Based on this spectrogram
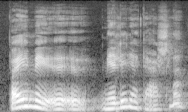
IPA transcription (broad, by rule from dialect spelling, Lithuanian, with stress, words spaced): ˈpɐɪmʲɪ mʲiɛˈlʲɪnʲɛ ˈtʲæːʃlˠɐ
